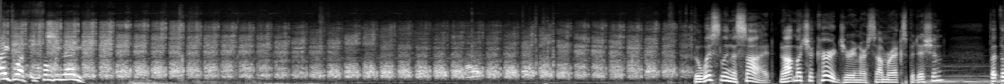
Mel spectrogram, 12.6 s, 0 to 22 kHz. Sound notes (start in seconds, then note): 1.2 static ticking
